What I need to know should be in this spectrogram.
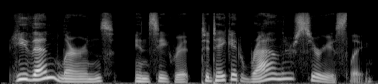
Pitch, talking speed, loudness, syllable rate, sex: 170 Hz, 160 wpm, -20 LUFS, 4.2 syllables/s, female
